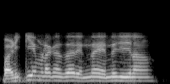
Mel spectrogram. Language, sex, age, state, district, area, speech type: Tamil, male, 18-30, Tamil Nadu, Thoothukudi, rural, conversation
